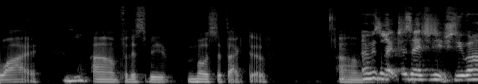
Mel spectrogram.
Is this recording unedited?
yes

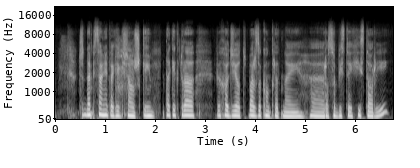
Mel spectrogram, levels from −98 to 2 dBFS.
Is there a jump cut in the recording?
yes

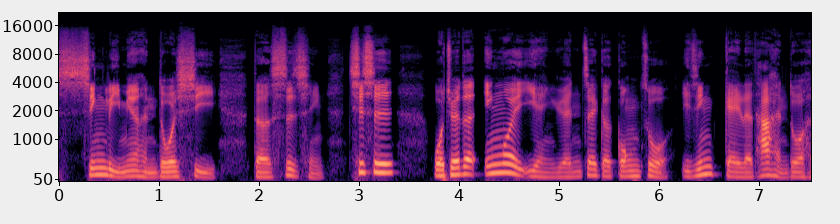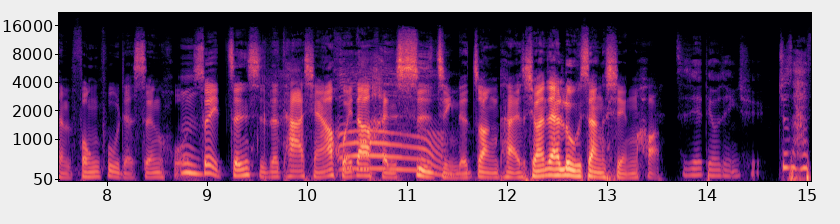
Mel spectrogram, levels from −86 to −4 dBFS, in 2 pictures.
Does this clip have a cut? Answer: yes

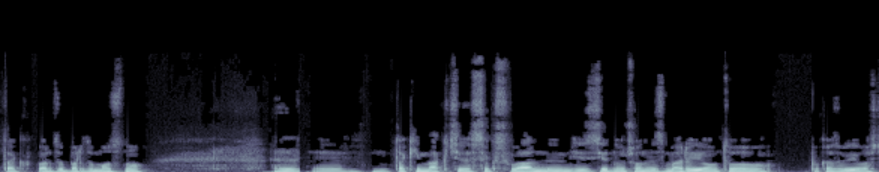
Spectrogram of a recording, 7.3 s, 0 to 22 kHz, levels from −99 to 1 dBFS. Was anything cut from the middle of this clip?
yes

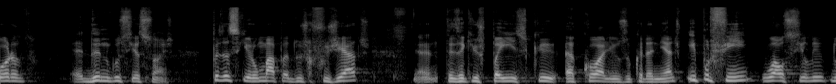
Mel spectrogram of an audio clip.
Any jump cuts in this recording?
yes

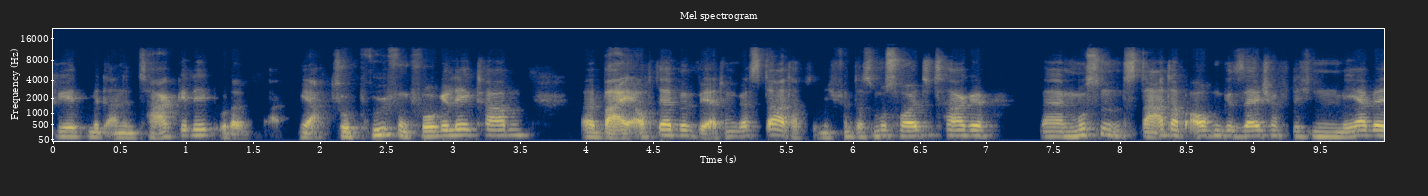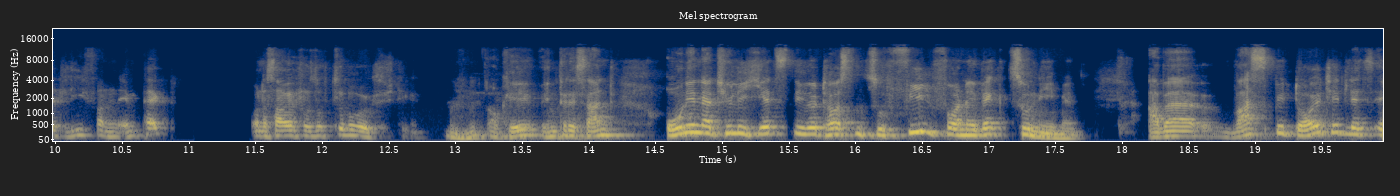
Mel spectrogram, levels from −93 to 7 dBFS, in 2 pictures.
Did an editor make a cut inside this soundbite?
no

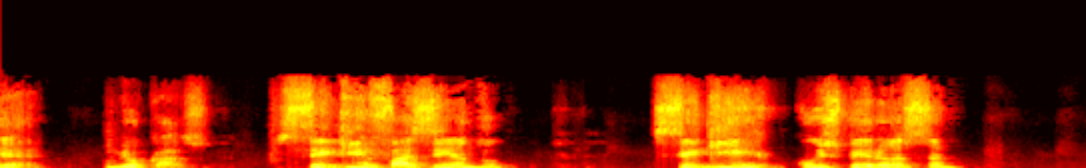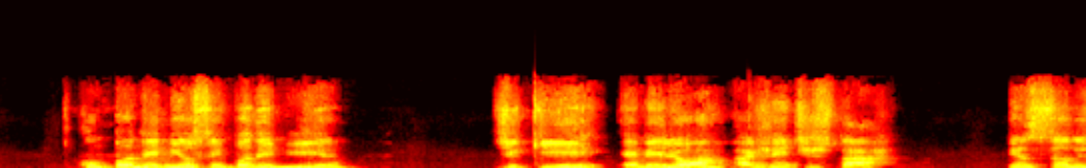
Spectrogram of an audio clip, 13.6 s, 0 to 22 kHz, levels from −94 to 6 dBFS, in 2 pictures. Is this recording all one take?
yes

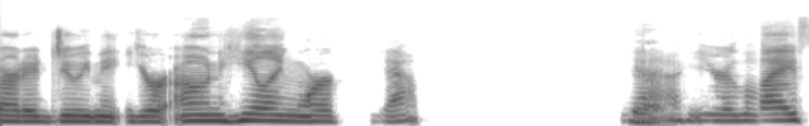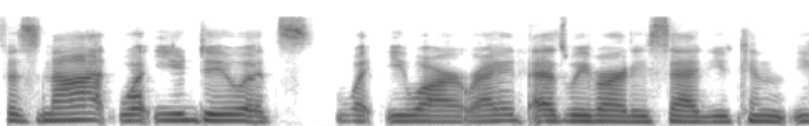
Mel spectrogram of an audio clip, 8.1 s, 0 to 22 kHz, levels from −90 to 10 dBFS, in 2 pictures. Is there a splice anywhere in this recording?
yes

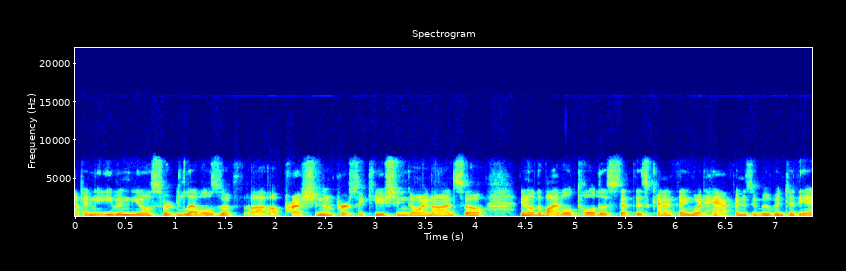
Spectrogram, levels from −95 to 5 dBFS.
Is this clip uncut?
yes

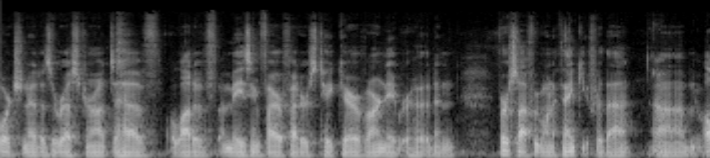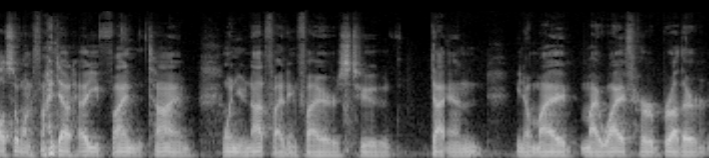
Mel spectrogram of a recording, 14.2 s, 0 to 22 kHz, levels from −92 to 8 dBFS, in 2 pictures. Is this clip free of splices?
no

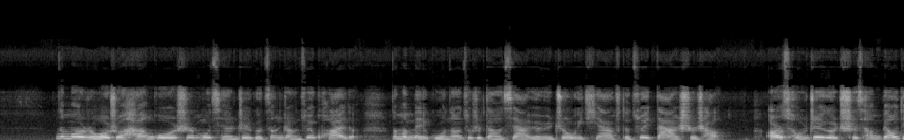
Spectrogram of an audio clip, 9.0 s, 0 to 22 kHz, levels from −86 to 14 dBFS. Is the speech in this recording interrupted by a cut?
yes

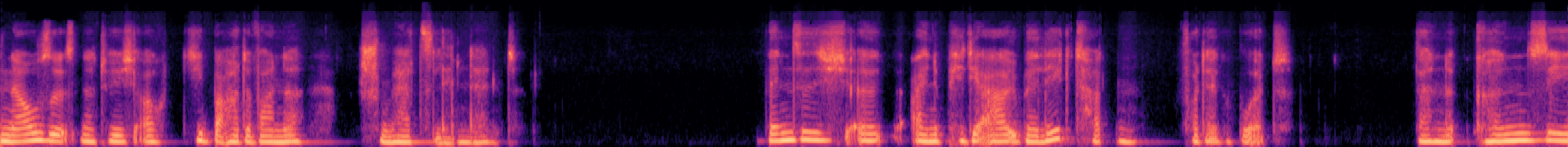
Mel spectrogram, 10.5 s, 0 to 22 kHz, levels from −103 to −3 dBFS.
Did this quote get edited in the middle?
no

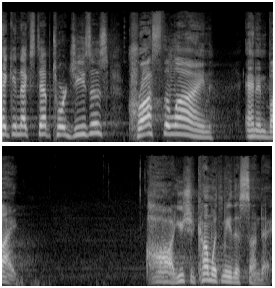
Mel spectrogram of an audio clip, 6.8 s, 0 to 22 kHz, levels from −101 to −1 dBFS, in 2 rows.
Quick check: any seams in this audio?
no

